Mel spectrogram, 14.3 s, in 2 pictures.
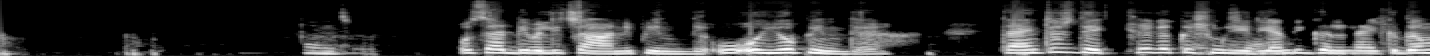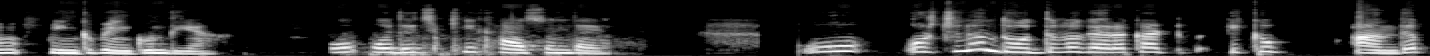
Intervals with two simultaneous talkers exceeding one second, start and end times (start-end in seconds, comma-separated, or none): none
